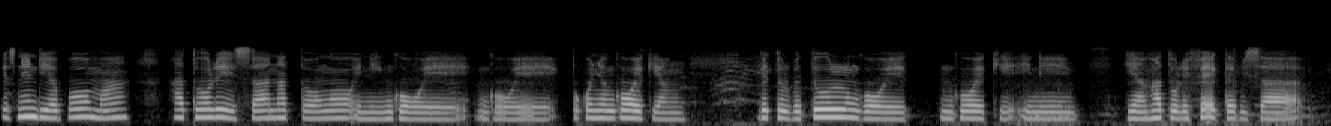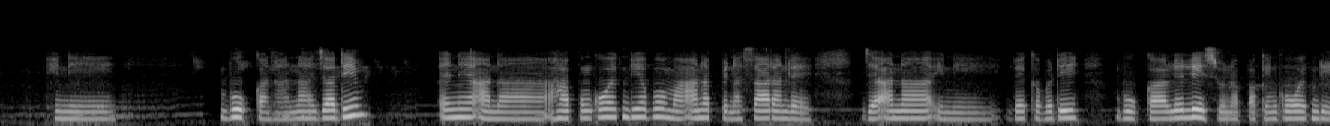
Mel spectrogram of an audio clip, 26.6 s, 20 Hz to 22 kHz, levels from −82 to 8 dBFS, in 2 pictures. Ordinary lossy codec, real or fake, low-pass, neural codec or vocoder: none; real; 5.4 kHz; none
